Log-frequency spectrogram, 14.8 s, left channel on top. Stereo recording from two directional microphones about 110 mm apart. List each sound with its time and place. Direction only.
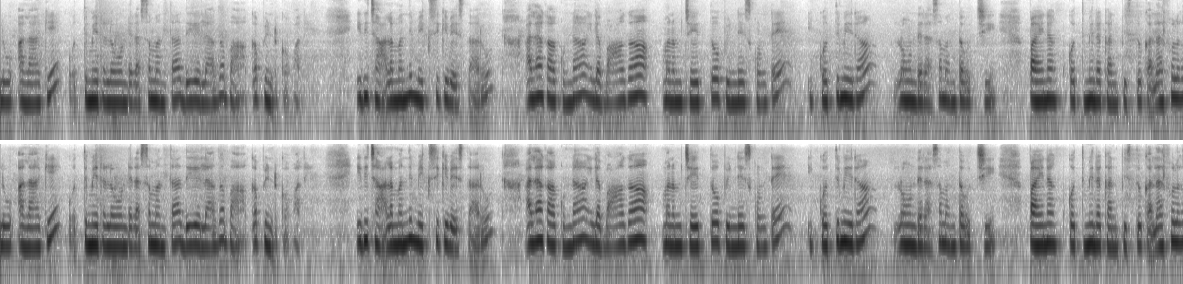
0.0 s a woman's voice: 35° right (ahead or behind)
